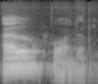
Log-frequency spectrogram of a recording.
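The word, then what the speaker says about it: القدر: Di sini ada alif lam yang dibacanya harus jelas. Betul, masya Allah, al-qamariyah. Jadi dibacanya jelas al-qadar.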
